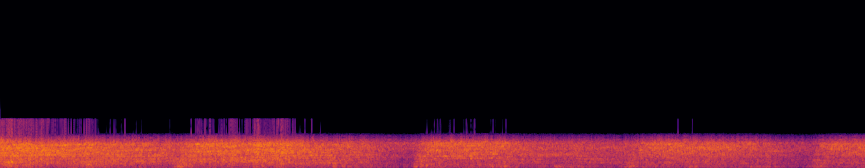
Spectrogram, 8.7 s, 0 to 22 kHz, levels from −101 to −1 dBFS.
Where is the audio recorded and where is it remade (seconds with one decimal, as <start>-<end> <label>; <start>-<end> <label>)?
0.0-8.7 recorded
